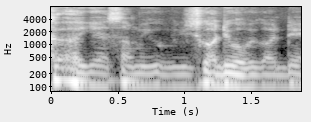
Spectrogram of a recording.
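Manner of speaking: lightly voiced worn-out dad; hushed reassurance. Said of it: "And he's like".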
